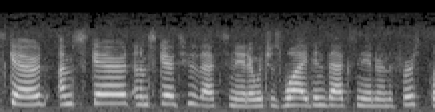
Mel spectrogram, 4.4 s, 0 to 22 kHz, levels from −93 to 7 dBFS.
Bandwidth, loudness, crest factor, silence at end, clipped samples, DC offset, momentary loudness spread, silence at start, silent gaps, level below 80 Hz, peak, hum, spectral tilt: 12.5 kHz; -18 LUFS; 14 dB; 0 s; under 0.1%; under 0.1%; 8 LU; 0.1 s; none; -58 dBFS; -4 dBFS; none; -3 dB/octave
